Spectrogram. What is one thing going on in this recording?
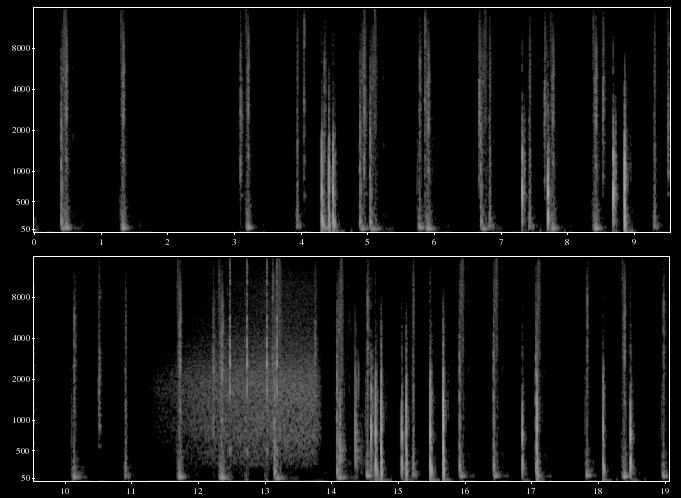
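Blocks are placed with short, soft knocks in quick succession.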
